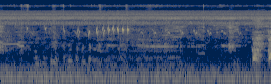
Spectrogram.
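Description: A bird gives a quick run of seven or eight high chirps about two seconds in, followed by fainter scattered chirps over a steady faint outdoor background.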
